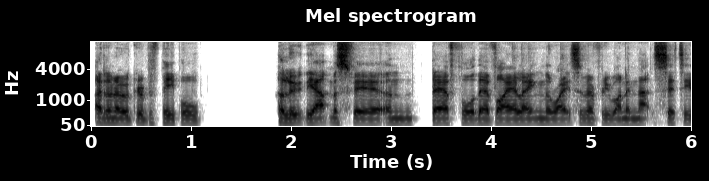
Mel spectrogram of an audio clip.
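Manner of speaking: ordinary talk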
